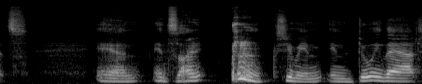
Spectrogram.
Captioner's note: clears throat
